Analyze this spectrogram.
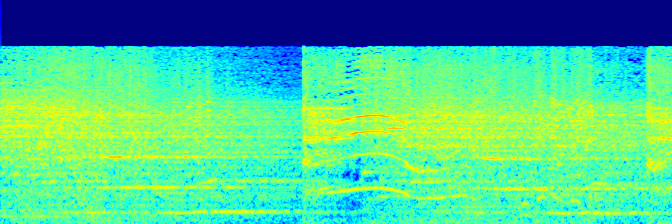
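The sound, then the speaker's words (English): Godzilla's roar: a loud, sustained monster roar with a harsh, grinding texture, breaking abruptly midway into a higher, wavering screech whose pitch bends up and down like a whine. “That's the end of his roar, you know.”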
